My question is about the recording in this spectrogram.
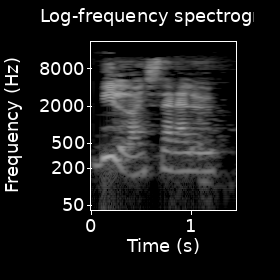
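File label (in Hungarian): "villanyszerelo", Hungarian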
